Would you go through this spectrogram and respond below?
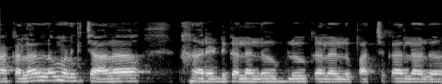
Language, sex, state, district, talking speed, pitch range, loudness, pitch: Telugu, male, Andhra Pradesh, Manyam, 165 wpm, 130-155 Hz, -14 LUFS, 135 Hz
